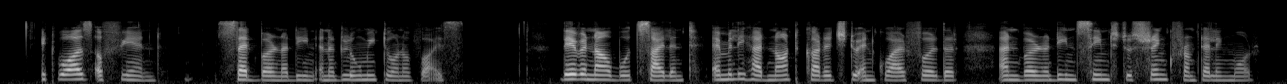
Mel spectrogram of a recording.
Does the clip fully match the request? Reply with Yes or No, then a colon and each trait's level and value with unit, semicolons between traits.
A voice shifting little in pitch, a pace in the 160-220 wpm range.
No: narrow, 2.1 semitones; average, 145 wpm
